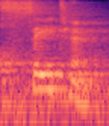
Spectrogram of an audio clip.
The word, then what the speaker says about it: seitan: There's one called Seitan. Quite honestly, that's what it's called. It's not spelled S-A-T-A-N, it's spelled S-E-I-T-A-N, but I still think it's pretty,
